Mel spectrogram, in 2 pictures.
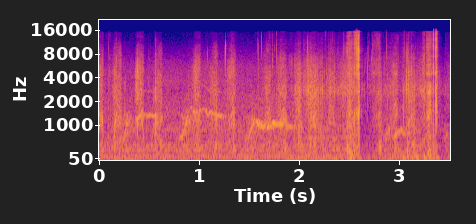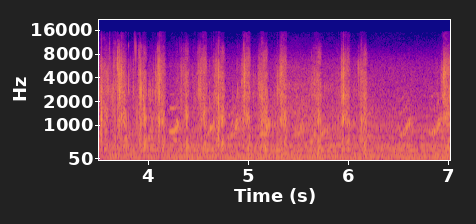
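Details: Trufflepuff, a pet guinea pig, eating a carrot: rapid crunchy chewing clicks fill the clip, with brief faint squeaky tones near the start and two sharp handling knocks midway.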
